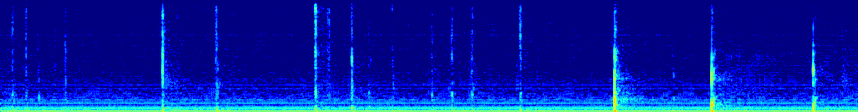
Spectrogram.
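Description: Computer keyboard typing: a few faint key clicks and two sharper clicks about three seconds in, over a steady low electrical hum.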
